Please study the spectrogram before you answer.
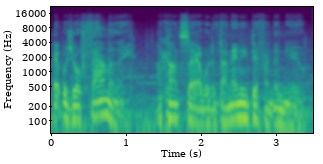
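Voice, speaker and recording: An actor playing a solemn older male maester and healer in a video game, speaking in a measured, advising way. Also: low voice, close to an everyday voice. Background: game music.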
